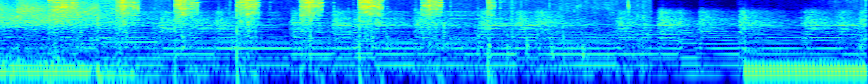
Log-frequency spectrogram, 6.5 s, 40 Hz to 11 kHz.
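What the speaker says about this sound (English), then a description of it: "Now we're gonna hold the pulley and torque them between 8 and 12 newton meters." A ratchet clicks in quick bursts while tightening the bolts of a Roush Phase 1 supercharger pulley on a car engine, several short runs of sharp mechanical clicking close up, with no talking.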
